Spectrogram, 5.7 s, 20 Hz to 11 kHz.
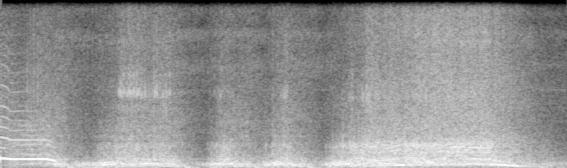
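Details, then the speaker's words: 2003 Honda CBR954RR, sat outside 15 years, after reseating the unseated intake that had caused flames: engine snaps up and drops back cleanly through quick blips, no stumble or popping, tach rising; normal free revving. "The needle for the RPMs was actually going up, too."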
